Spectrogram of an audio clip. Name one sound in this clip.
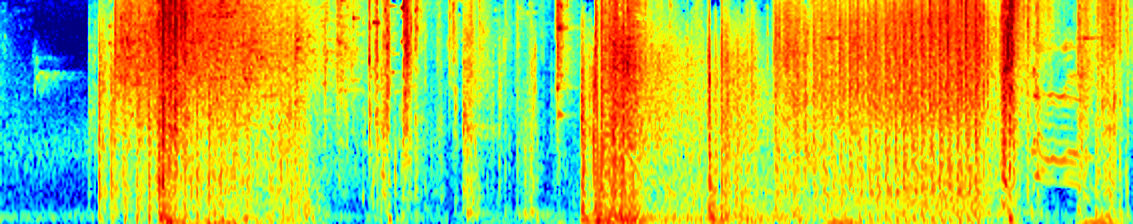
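An automatic rifle fires in bursts in a video game.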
